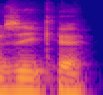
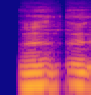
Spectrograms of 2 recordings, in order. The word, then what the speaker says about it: Zeka: Why'd you call him Zika? I don't know. I just read his name like that, so it just became habit. Oh, so you've just But it's decided. Zeka.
